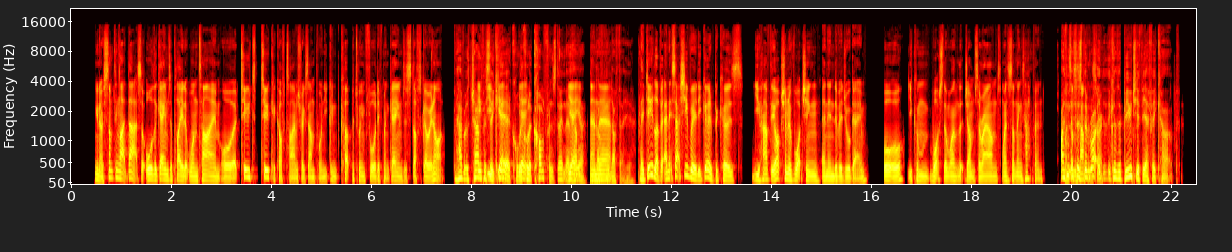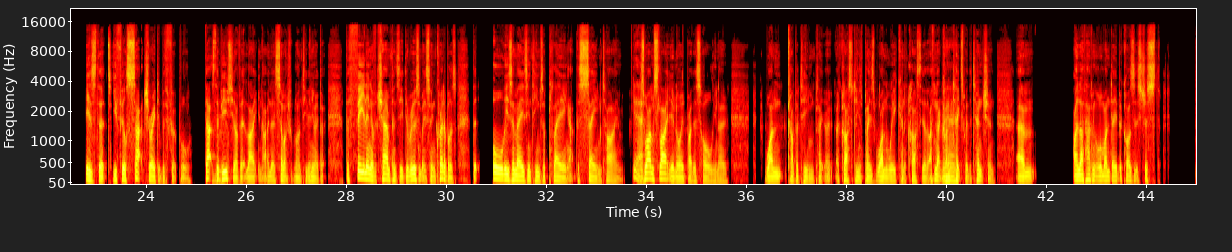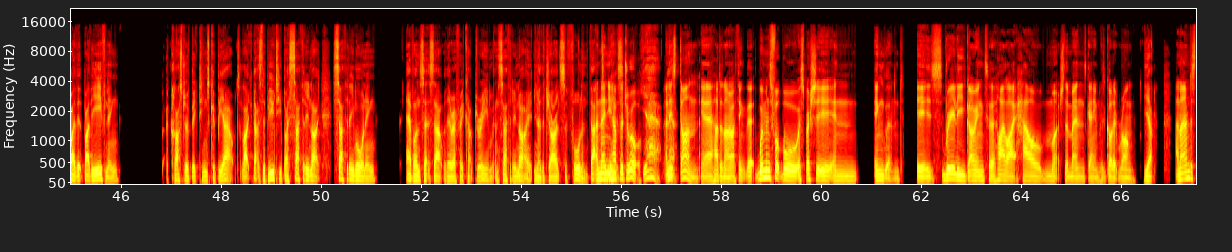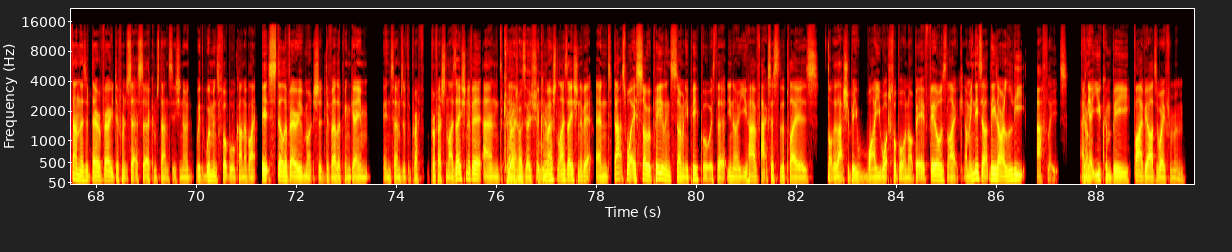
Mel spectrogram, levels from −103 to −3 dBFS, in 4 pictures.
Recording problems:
none

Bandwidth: 14.5 kHz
